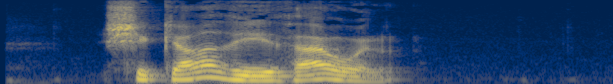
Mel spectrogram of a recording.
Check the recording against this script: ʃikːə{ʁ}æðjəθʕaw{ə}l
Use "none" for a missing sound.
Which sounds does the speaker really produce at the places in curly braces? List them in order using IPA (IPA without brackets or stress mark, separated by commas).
ʁ, ə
